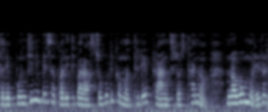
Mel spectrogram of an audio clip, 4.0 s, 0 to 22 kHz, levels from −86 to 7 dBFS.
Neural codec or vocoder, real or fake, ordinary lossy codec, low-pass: none; real; none; 7.2 kHz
